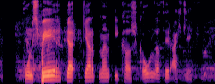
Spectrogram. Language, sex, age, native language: Icelandic, male, 15, Icelandic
